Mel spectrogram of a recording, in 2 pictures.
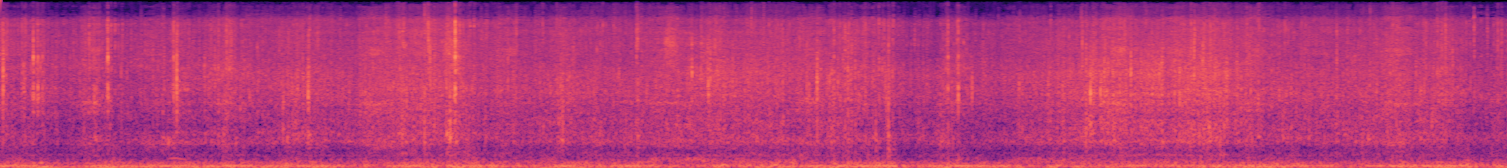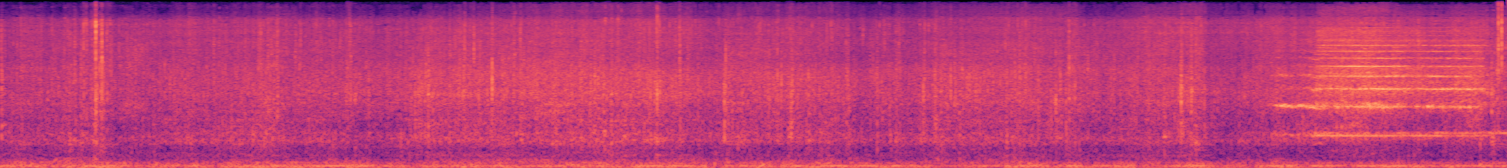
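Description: Mountain bike rolling fast over a sandy forest trail, with heavy wind rumble on the microphone and scattered clicks and knocks from the tyres and frame. Near the end, a held pitched tone with several overtones sounds for about two seconds.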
